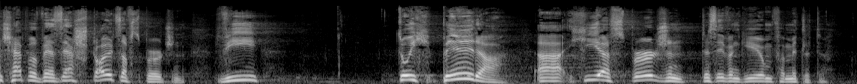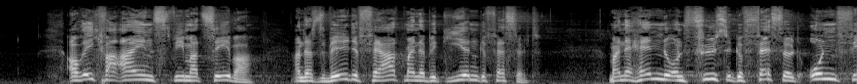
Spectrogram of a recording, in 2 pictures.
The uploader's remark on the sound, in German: auf der Evangelium21-Konferenz 2018 in Hamburg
